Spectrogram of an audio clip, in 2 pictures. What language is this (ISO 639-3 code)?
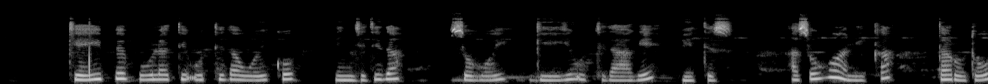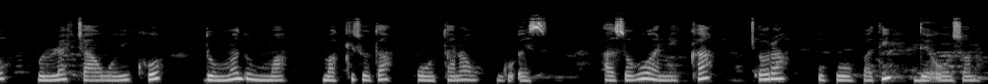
wal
